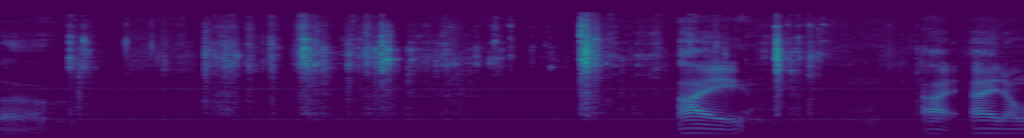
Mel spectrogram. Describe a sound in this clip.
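Small plastic pieces click and clatter as they are handled.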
